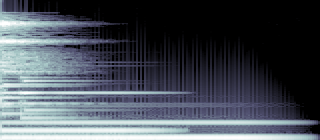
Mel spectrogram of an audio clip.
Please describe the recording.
Correct Bell
Digital bell sound, can represent a correct answer, or anything that was done well, or just an actual bell being played.
bell, chime, complete, correct, ding, game, right, win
